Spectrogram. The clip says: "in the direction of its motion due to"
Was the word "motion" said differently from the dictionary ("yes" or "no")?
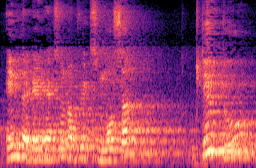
yes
